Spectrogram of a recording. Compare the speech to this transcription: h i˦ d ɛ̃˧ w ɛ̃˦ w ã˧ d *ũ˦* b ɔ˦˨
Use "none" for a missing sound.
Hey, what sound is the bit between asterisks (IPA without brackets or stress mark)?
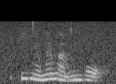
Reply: ũ˦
